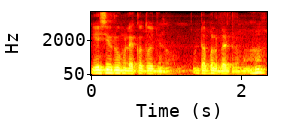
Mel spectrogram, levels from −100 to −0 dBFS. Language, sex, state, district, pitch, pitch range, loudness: Tulu, male, Karnataka, Dakshina Kannada, 115 Hz, 105-125 Hz, -16 LUFS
